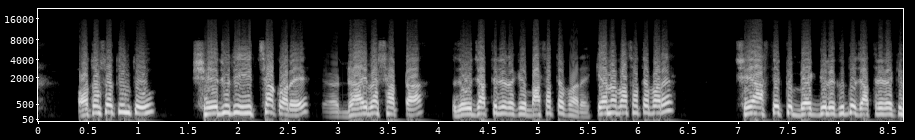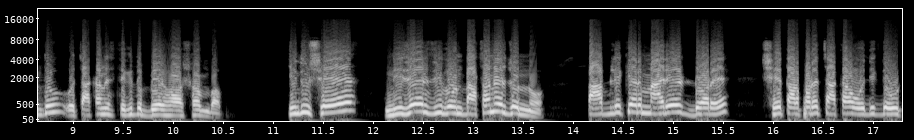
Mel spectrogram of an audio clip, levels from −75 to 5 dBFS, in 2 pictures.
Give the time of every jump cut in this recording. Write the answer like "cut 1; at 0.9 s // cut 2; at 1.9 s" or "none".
cut 1; at 3.0 s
